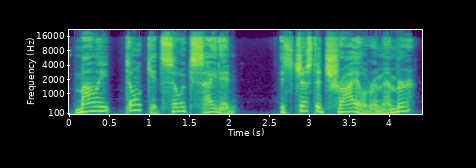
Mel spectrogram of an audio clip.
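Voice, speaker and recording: Audiobook role: sulky young teen schoolboy, defensive and hesitant, raised pitch, dry sound adult male narrator performing. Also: sing-song, measured pace, fairly bright tone, no echo, full character voice. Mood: downplaying. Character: groggy, grumbling, self-doubting fourteen-year-old schoolboy.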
